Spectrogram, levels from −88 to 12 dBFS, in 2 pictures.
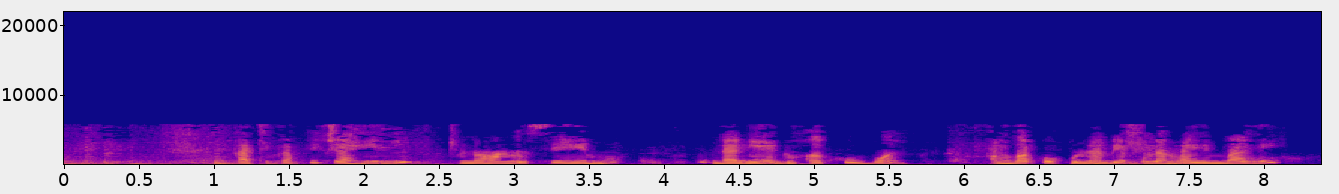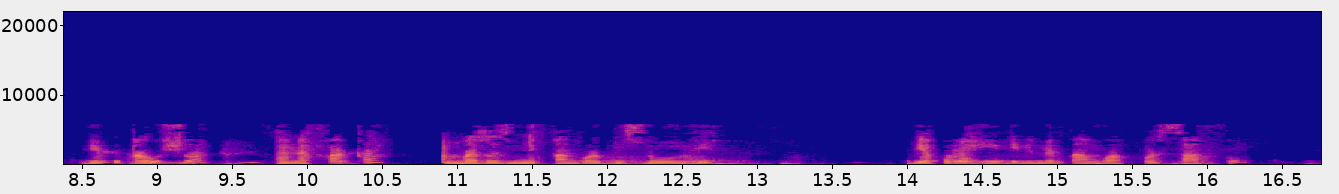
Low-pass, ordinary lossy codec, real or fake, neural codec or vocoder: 7.2 kHz; MP3, 24 kbps; fake; codec, 44.1 kHz, 1.7 kbps, Pupu-Codec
